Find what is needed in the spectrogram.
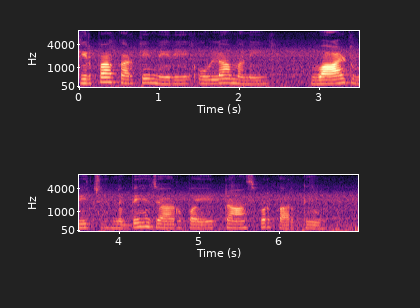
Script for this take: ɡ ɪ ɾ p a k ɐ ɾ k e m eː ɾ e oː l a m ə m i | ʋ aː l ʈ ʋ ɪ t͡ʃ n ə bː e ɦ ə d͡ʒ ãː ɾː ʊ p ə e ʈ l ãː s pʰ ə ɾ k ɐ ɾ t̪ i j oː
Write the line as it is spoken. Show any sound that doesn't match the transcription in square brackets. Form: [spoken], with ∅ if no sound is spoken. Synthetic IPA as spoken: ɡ ɪ ɾ p a k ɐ ɾ k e m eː ɾ e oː l a m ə [n] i | ʋ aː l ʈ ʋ ɪ t͡ʃ n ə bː e ɦ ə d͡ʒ [aː] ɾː ʊ p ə e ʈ [ɾ] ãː s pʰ ə ɾ k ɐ ɾ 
